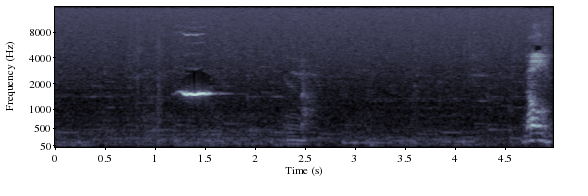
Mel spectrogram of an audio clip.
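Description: An African grey parrot gives a single short, clear, steady whistle, followed near the end by a brief harsher note. Quiet human speech and room noise run underneath.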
